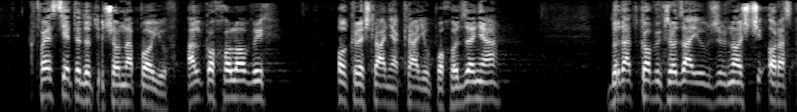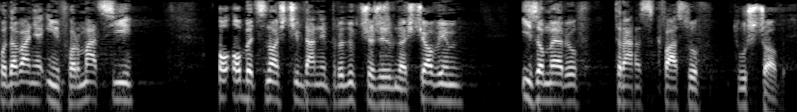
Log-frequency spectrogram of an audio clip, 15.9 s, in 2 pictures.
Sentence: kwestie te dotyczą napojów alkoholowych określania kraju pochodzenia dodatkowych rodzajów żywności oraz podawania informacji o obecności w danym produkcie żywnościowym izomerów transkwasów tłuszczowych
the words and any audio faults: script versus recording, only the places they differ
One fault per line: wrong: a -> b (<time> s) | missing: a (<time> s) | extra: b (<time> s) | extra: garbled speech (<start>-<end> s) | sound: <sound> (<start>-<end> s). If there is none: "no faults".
sound: dropout (1.0-1.0 s)
sound: dropout (14.3-14.3 s)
